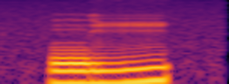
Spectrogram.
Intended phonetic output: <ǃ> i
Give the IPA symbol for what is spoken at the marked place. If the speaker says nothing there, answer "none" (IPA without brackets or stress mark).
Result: n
